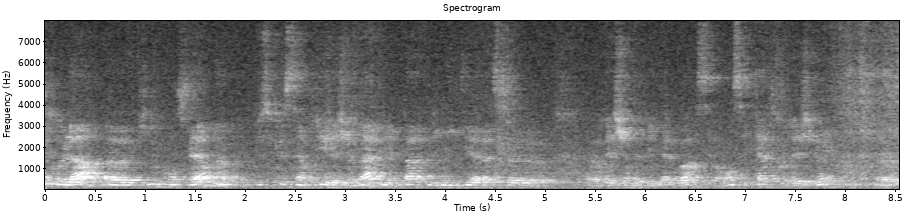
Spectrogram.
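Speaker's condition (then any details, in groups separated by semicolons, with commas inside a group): No condition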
